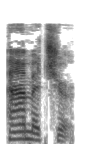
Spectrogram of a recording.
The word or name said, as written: amateur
